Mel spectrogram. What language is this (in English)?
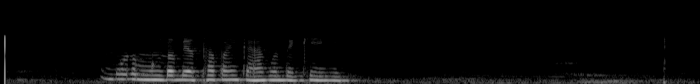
Odia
